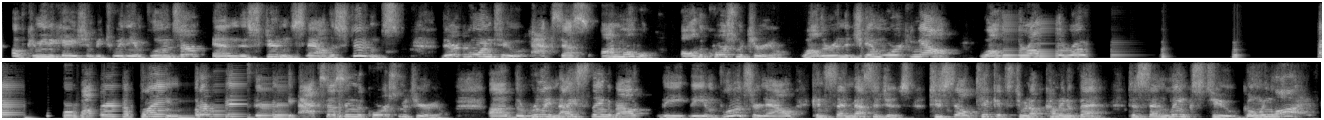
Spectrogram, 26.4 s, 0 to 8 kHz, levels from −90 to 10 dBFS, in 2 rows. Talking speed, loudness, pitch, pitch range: 165 wpm, -20 LUFS, 230 Hz, 195-255 Hz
